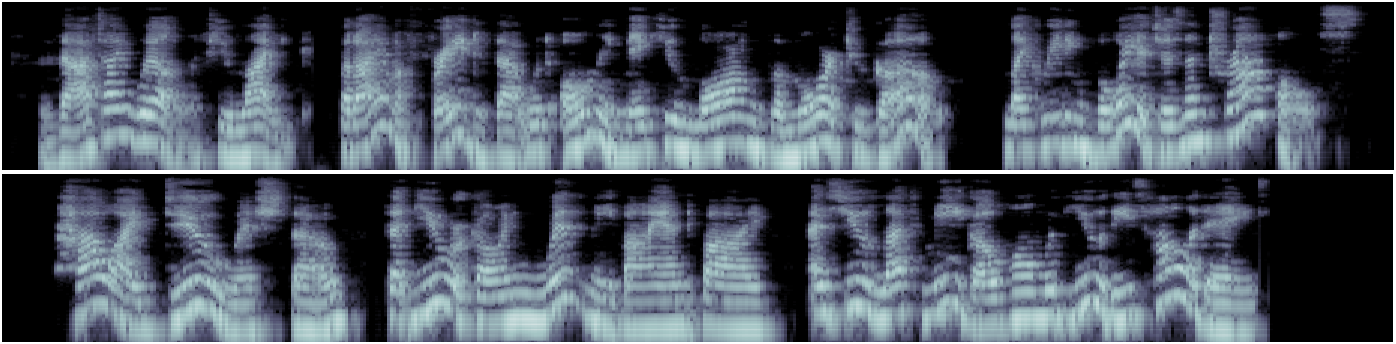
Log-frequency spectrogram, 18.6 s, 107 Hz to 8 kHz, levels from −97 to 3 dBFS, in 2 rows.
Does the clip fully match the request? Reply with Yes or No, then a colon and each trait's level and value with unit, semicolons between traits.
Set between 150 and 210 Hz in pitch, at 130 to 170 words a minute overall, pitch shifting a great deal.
Yes: medium, 185 Hz; average, 160 wpm; wide, 6.2 semitones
